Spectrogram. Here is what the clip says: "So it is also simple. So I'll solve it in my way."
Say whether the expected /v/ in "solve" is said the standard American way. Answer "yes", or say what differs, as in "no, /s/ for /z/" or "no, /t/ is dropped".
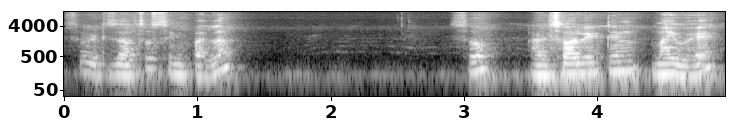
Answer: no, /v/ is dropped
